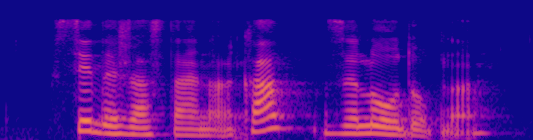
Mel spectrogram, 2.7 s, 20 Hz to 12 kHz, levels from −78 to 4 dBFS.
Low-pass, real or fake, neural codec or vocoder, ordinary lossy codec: 7.2 kHz; fake; codec, 16 kHz, 6 kbps, DAC; none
